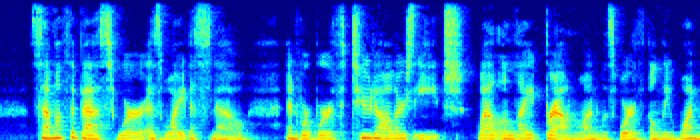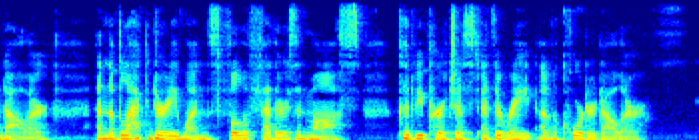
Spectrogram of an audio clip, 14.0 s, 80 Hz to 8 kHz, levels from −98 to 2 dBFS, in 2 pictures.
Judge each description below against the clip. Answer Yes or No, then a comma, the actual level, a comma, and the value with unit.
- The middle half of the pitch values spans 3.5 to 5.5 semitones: No, narrow, 2.4 semitones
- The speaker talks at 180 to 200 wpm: Yes, average, 195 wpm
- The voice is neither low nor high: Yes, medium, 180 Hz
